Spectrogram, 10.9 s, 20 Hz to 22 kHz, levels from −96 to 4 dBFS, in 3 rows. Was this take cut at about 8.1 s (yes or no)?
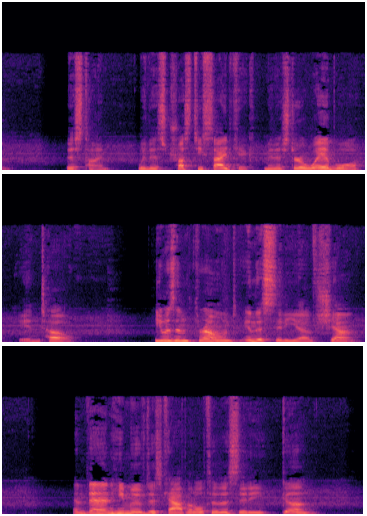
no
